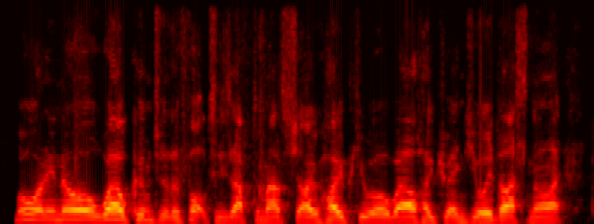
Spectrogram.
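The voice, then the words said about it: Croaky, strained voice. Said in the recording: “My voice is a bit croaky ... I've got a bit croaky”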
